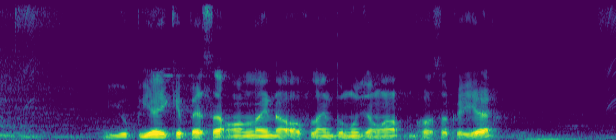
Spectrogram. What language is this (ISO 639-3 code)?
mai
